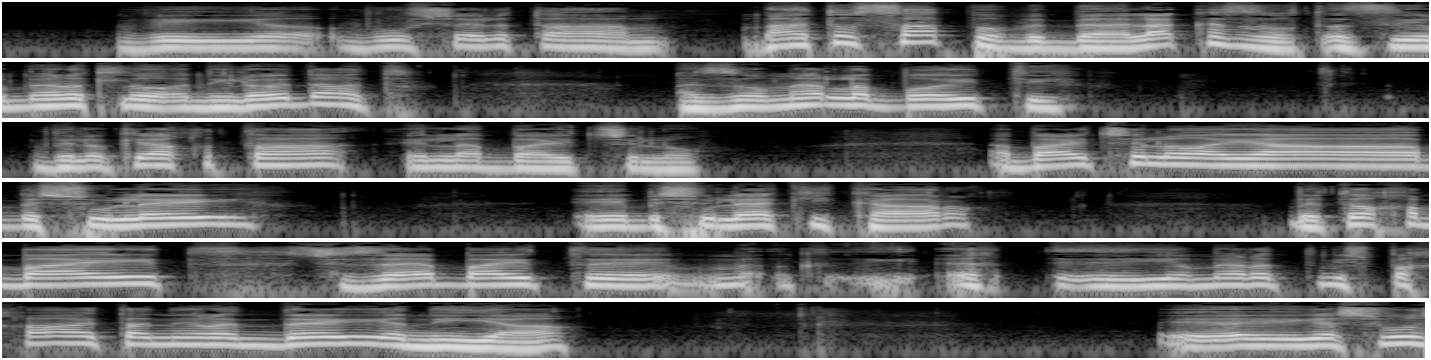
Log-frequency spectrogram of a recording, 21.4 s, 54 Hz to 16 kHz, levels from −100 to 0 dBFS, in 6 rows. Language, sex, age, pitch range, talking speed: Hebrew, female, 50-69, 155-210 Hz, 130 wpm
